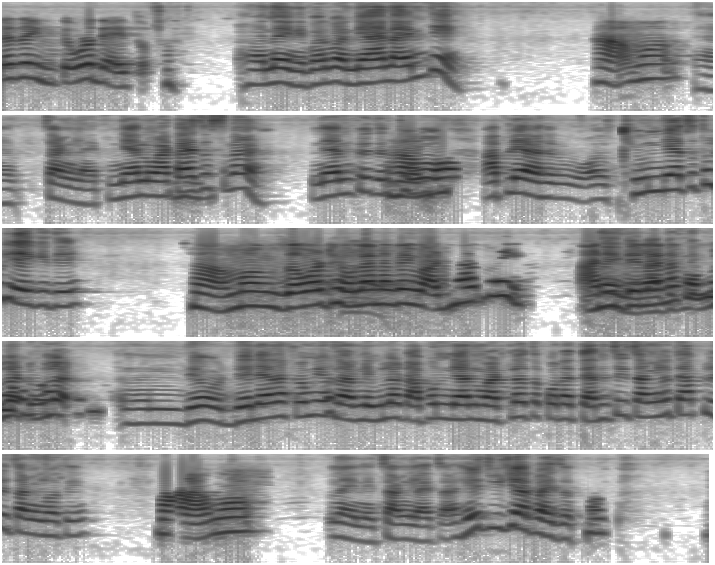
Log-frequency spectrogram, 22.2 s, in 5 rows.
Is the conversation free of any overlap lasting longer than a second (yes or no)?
yes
